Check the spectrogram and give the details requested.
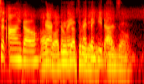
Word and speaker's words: Ongo: It's so Ango? awesome. Gablogian. What is Oh, We were- I yeah, was- that's I was familiar. Gablogian. Yeah. Ango Gablogian. No, Dinah Schmitz is He might better. pronounce it Ongo, Ongo.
